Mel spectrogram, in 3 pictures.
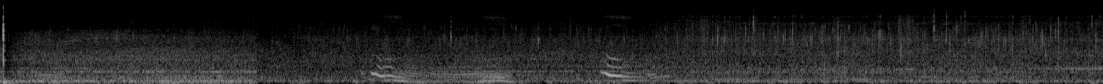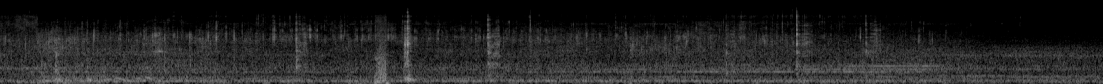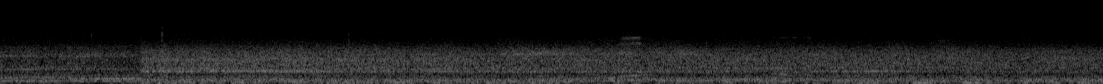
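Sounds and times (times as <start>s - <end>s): food sizzling on a griddle: 4.5s - 20.8s.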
